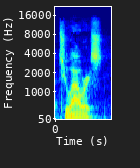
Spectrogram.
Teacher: two 跟 hours 元音跟元音之间还会有连音，不是加我就是加也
